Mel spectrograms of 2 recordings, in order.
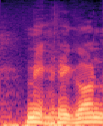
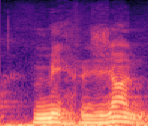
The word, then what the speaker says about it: مهرگان: عرب ها چون صدای گ ندارند مهرگان را مهرجان تلفظ می کنند.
